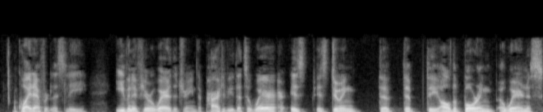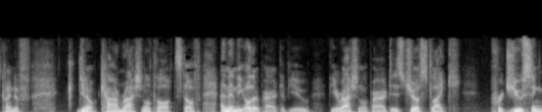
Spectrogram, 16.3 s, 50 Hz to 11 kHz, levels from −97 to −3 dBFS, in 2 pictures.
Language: English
